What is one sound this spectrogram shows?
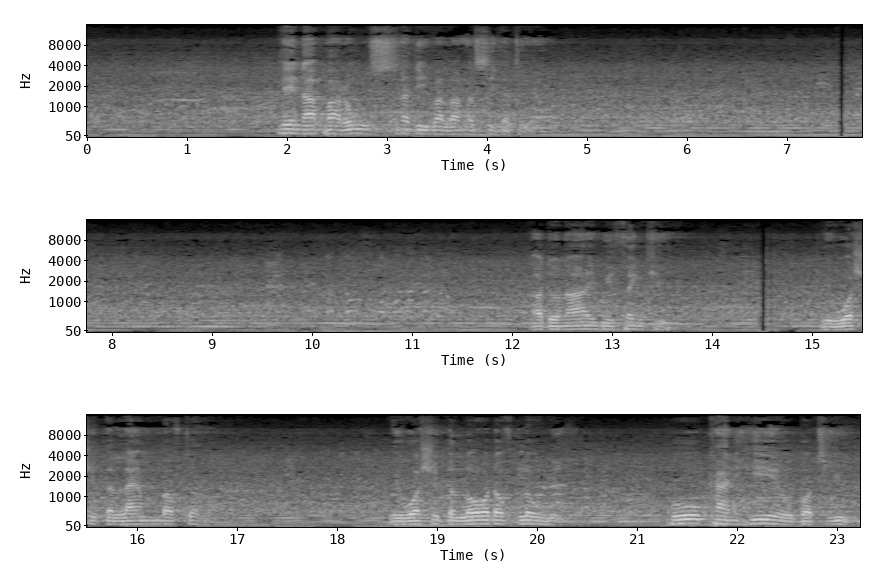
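A large crowd prays and sings loudly in an echoing hall.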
